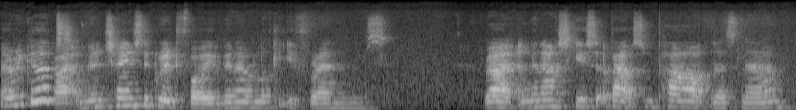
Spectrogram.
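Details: Adult woman, clinician speaking; normal speech.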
